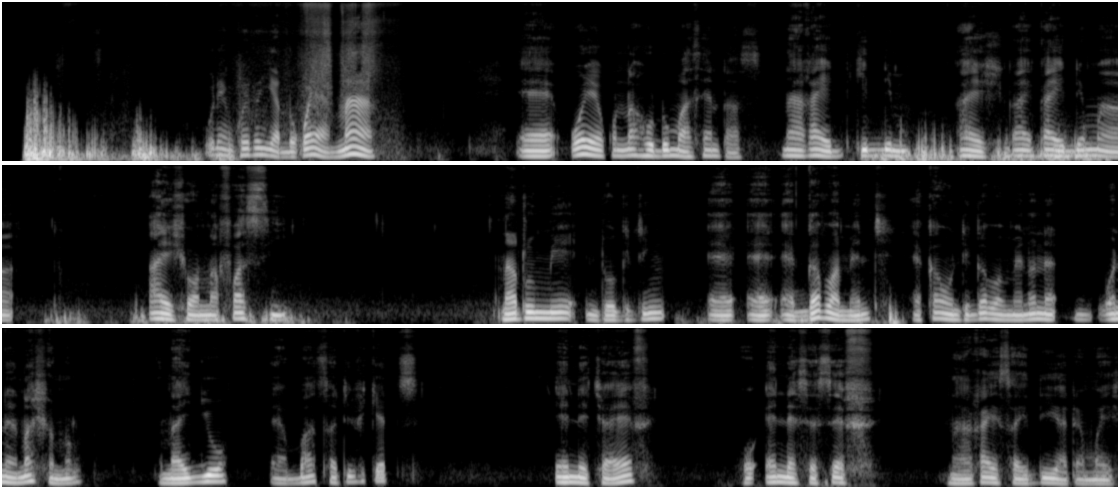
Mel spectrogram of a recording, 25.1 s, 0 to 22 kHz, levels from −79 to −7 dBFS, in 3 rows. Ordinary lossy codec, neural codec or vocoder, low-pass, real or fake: none; none; none; real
